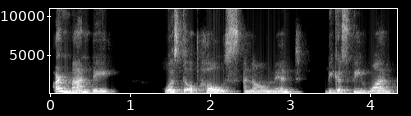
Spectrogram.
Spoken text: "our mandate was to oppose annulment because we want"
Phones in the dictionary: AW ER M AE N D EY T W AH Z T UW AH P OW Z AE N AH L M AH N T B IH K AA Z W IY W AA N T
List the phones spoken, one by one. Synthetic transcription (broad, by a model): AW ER M AE N D EY T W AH S T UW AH P OW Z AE N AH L M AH N T B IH K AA S W IY W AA N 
